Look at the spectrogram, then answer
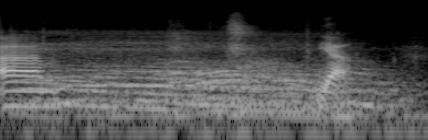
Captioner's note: spectators murmur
